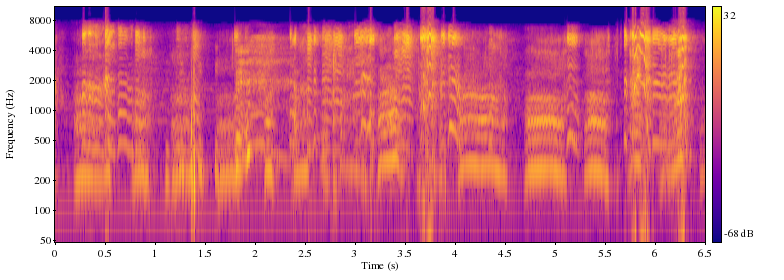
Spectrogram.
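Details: Yorkshire terrier producing a fast run of high whines and yips, many short harmonic cries crowding one after another, some rising then falling, with music playing underneath throughout.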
